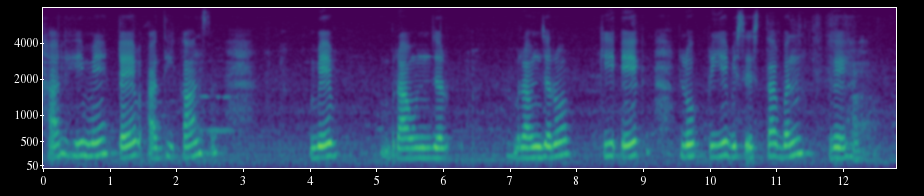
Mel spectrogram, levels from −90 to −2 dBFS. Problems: none marked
